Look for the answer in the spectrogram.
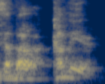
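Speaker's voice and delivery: hushed whisper to his daughter; dad secretly whispering for his daughter to come; whispered call. Retold or imitated. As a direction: whisper so the wife won't hear.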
